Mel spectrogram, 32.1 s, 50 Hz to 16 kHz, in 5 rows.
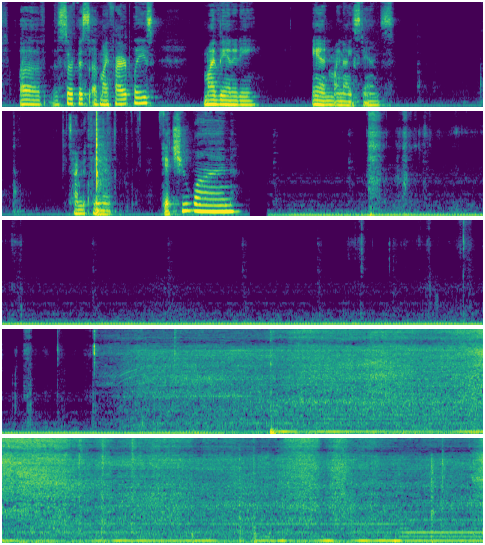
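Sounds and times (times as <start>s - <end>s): vacuum cleaner motor hum: 20.5s - 32.0s.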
